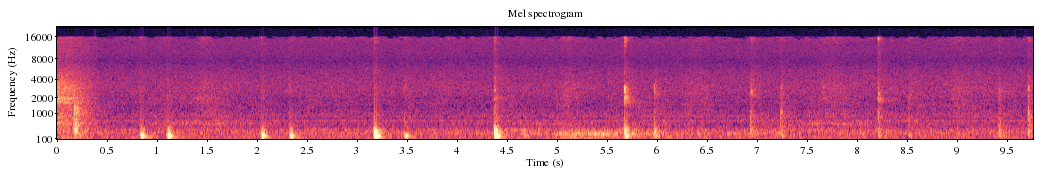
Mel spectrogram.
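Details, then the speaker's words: Abdominal percussion on a 31-year-old male volunteer during a student head-to-toe exam: soft finger taps giving resonance over air-filled areas and dullness over the right upper quadrant (liver, span about 6–8 cm, normal) and left upper quadrant (spleen). "I'm gonna go ahead and do some percussion just listening over the areas that would have normally have air in them I will go here the resonance and then if I were to go over any organs or anything that I would think there's a mass or something it would be dullness"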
